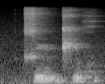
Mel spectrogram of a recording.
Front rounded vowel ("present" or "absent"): present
